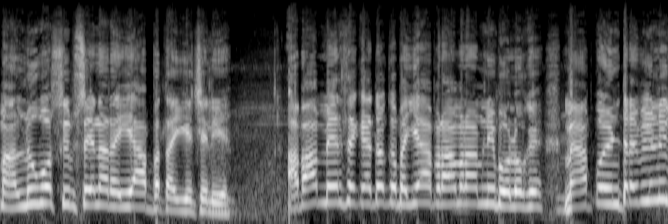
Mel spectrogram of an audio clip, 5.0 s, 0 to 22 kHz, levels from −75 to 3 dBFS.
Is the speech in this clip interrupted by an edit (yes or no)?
no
